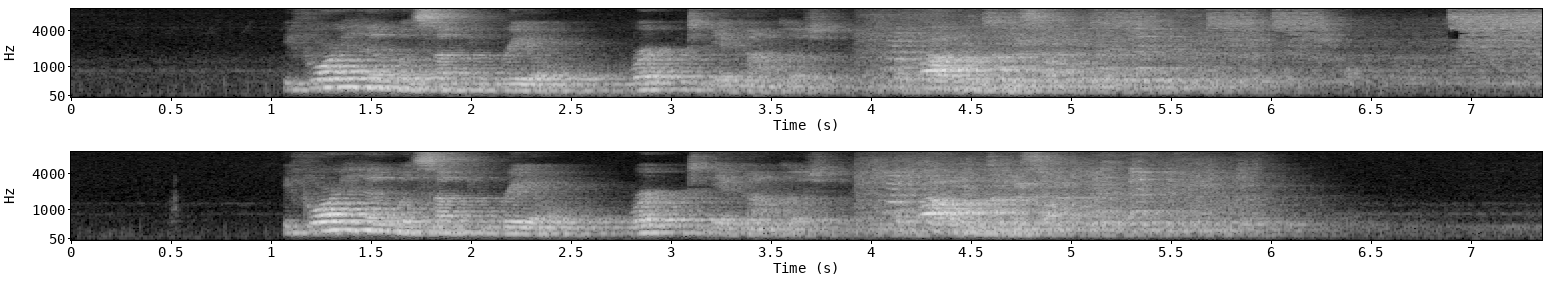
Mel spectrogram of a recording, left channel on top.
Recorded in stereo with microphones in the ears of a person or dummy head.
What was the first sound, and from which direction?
A woman speaking, 45° right (ahead or behind).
